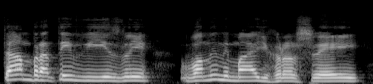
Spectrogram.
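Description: A spoiled schoolboy bully sneers and drawls his taunts, as a man puts him on in an audiobook. The voice sits noticeably higher than an ordinary man's and stretches the words out slowly, with a mocking edge. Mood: taunting. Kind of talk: audiobook character voice.

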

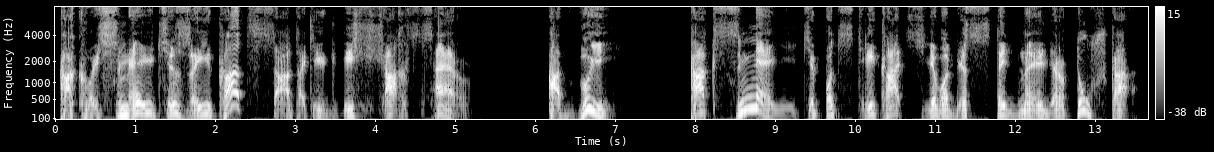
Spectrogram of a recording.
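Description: A man's voice: medium pitch, huge pitch swings, very slow, vocal fry, bright, forceful tone, slightly rough, no echo, studio quality, full character voice. A man voicing a pompous, stern male parish beadle who blusters with indignation in an audiobook. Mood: indignant. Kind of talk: audiobook character voice.

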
